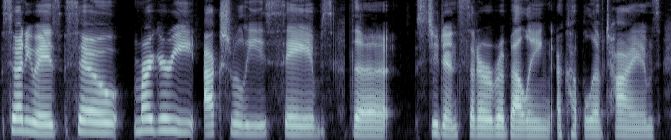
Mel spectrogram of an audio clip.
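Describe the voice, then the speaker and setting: A woman's voice: fairly low pitch, steady tone, unhurried, a bit bright, clear, resonant tone, no echo, clean studio sound. A young adult woman hosting a podcast, recapping a book in casual, irreverent chat with crude humor and swearing. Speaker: podcast host.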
